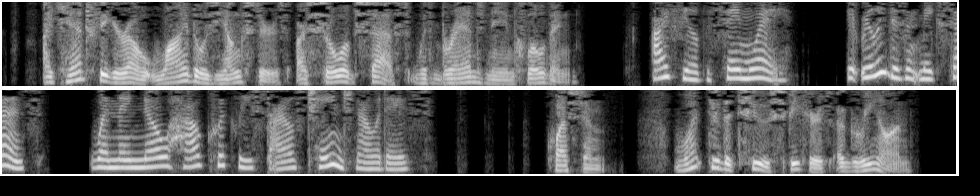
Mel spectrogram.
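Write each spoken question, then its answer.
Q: What do the two speakers agree on?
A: It makes no sense for young people to be obsessed with brand-name clothing, because styles change so quickly.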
